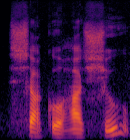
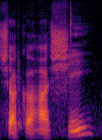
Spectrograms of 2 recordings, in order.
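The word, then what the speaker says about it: shakuhachi: I said shakuhashu, but this is Shakohashi and I wrote it wrongly.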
